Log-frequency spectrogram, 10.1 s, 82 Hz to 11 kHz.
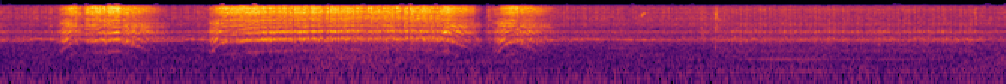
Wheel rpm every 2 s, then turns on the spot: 50, 110, 70, 10, 20.
6-10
